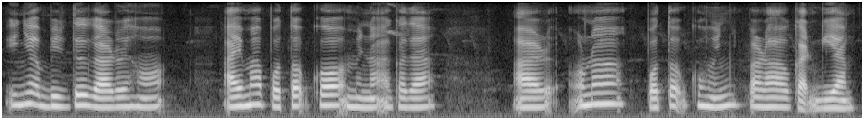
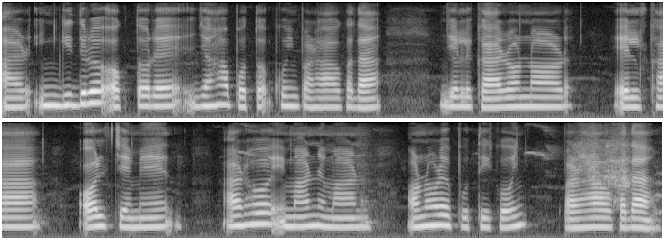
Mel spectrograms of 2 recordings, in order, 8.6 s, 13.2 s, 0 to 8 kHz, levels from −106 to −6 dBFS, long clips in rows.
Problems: background sounds at intervals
